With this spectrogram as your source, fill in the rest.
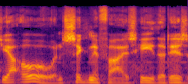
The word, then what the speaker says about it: Yahweh: that the Hebrew Tetragrammaton, or mystic name, is pronounced Yahweh and signifies he that is and shall be. Diodorus states that the same 4 letters were pronounced by the Samaritans as thus Jahve, by the Jews as Yahweh.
